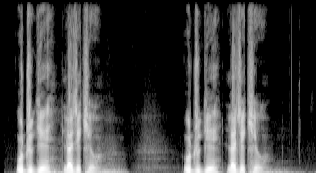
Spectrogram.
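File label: Hruso Aka; elevate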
